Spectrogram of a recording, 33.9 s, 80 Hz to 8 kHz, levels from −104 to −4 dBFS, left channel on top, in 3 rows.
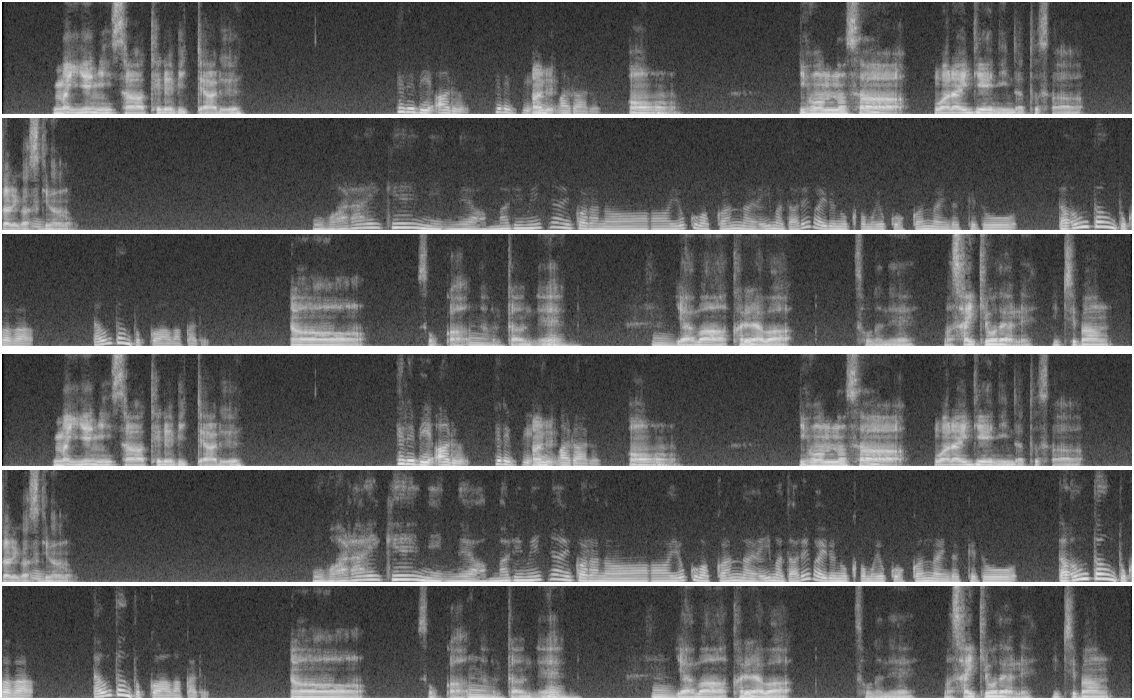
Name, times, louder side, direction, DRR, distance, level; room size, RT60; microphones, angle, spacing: voice 1, 0.5-2.4 5.3-5.5 6.3-6.8 8.0-9.0 9.3-10.8 11.3-12.0 25.5-26.2 26.8-28.2 29.3-30.5 31.1-31.7 32.0-33.7, left 1 dB, 5° left, 1.1 m, -24 dB
voice 2, 3.9-4.7 4.9-6.0 6.5-6.7 11.6-11.8 14.4-21.4 21.9-22.9 23.5-24.7 27.2-27.6 28.0-28.4 29.1-29.5, right 3 dB, 60° right, 0.6 m, -26 dB
open air
head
